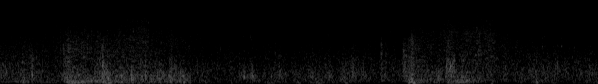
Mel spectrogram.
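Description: Sea waves wash against a wooden ship.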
